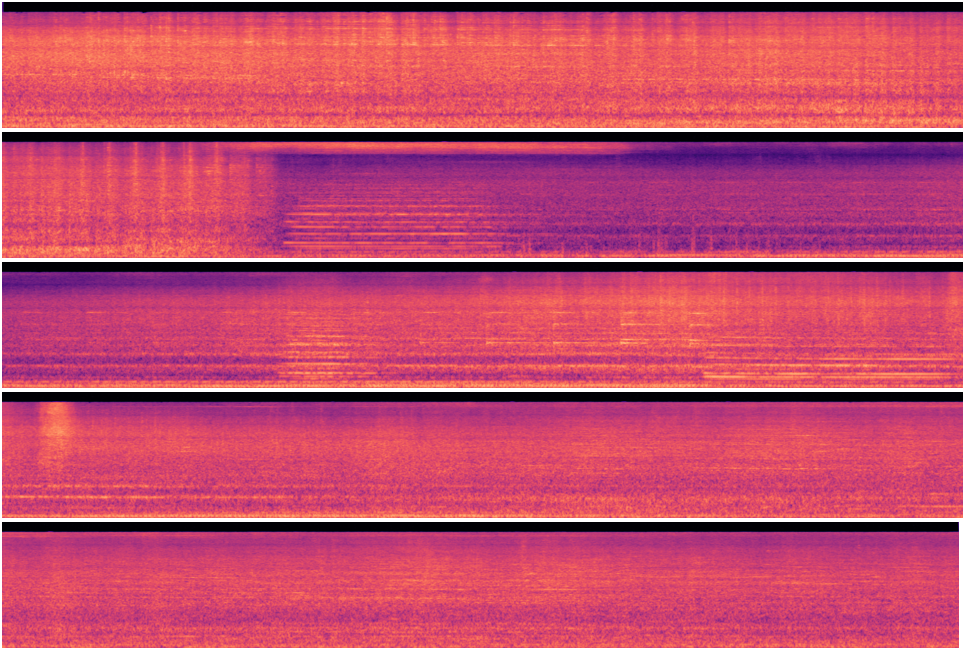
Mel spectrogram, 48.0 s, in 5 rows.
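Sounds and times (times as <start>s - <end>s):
locomotive engines rumbling: 0.0s - 48.0s
train wheels rumbling on rail: 0.0s - 48.0s
locomotive horn blasts: 12.4s - 14.9s, 22.0s - 23.2s, 25.0s - 30.4s.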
